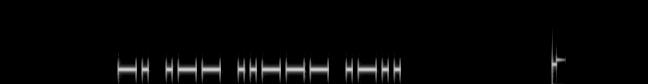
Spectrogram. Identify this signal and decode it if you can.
Morse code, heard as a keyed tone, about 20 wpm, 700 Hz. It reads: NW2L
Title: USA Call Signs - 4 Characters - 3x Character Spacing - 20wpm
